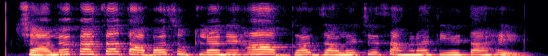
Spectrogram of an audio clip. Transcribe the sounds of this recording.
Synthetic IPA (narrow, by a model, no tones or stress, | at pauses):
t͡ɕaləkat͡sat̪abasuʈljaneɦaəp̚ɡasd͡zʱalat͡sesãŋɡɳjat̪jet̪aɦe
